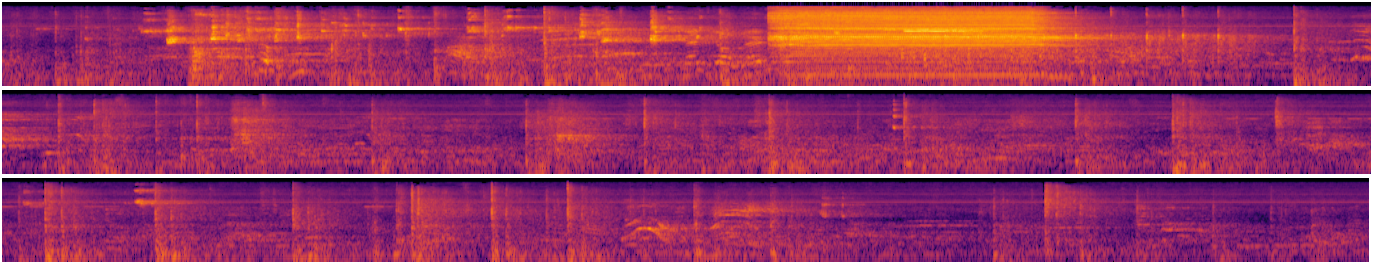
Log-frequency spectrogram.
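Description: A basketball bouncing on a hardwood gym floor, with players' voices and footfalls echoing in the large hall. About six seconds in, a loud scoreboard buzzer sounds for about two seconds.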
